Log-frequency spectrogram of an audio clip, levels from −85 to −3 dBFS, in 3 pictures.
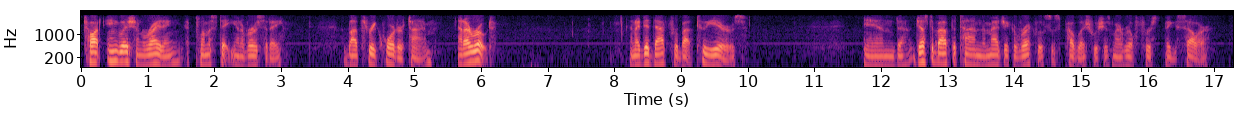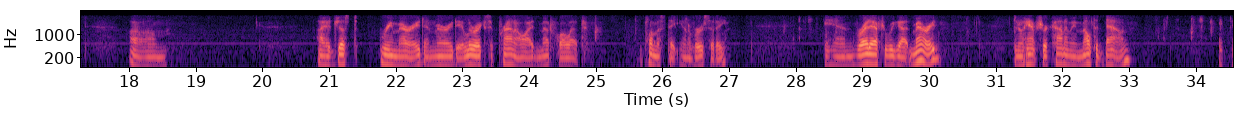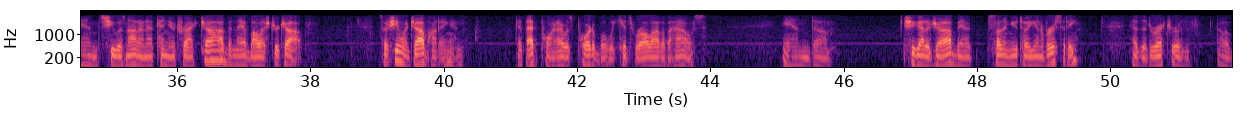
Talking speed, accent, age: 140 wpm, American, 60-79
